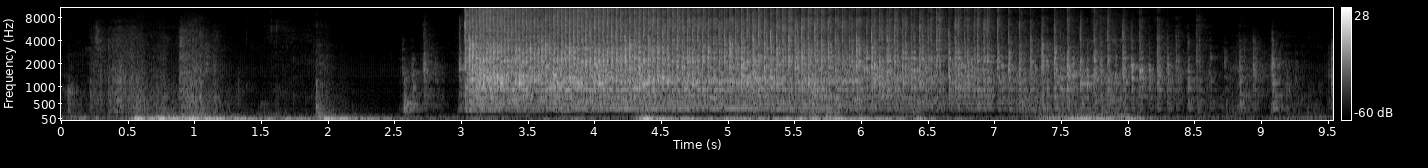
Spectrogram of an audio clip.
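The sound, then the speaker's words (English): A prize wheel called the Wheel of Manga spins with a few wooden knocks, then a sudden burst of rapid ratcheting clicks that runs on steadily and slowly softens as the wheel winds down. “I'm going to spin that Wheel of Manga. Whatever number it lands on, that's what we're going to review in the next episode of the Spyrokin Manga Review, episode 390.”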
